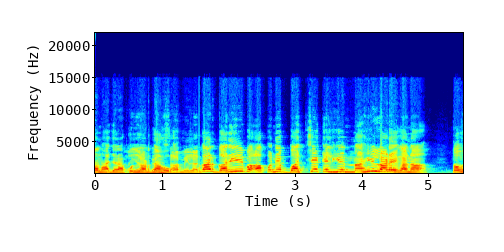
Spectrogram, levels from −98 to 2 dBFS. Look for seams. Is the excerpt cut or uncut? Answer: cut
